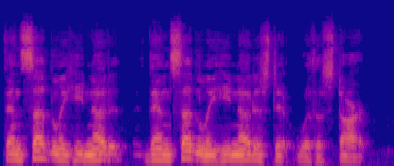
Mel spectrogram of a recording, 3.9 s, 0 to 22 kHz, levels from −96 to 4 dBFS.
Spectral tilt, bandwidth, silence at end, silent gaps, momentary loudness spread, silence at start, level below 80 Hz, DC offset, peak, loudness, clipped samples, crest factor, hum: -5 dB/octave; 14 kHz; 0.3 s; none; 10 LU; 0.05 s; -72 dBFS; under 0.1%; -24 dBFS; -40 LUFS; under 0.1%; 16 dB; none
